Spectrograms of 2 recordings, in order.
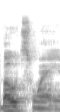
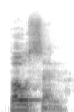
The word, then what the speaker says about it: boatswain: the tan bosun cuz it looks like boatswain or boatswain or boatswain boatswain but it says bosun in parentheses there how to pronounce it both suvir's are unique brews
